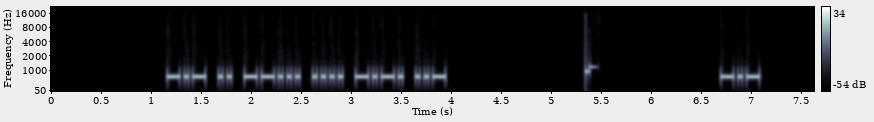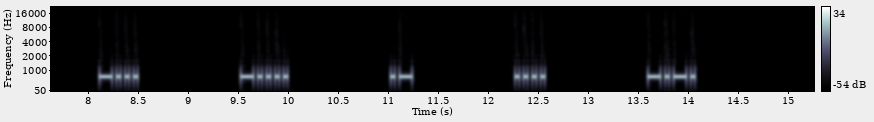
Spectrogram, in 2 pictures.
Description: Morse code, heard as a keyed tone, about 28 wpm, spaced as for 12 wpm, 700 Hz. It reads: KI7HCU KB6AHC
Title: USA Call Signs - 6 Characters - 8x Character Spacing - 28wpm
